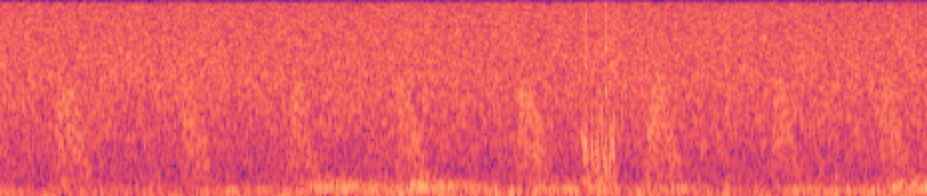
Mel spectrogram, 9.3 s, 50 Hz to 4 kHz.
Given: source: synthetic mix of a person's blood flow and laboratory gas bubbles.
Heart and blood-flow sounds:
Doppler ultrasound of blood flow; subclavian vein
5.79-6.25 s: bubbles
6.44-6.53 s: bubbles
From the record:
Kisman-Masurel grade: 222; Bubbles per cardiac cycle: several, 3 to 8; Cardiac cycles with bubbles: 10 to 50%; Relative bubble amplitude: moderate (0.250 to 0.450); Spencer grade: 2 (many but less than half of the cardiac periods contain bubble signals, singularly or in groups); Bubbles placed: anywhere in the cardiac cycle

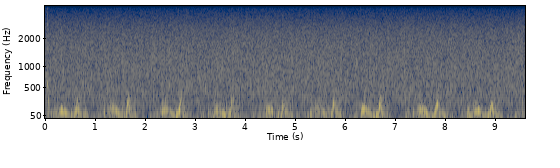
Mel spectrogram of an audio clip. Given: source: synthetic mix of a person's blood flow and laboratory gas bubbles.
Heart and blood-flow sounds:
Doppler ultrasound of blood flow; precordium
0.00-0.13 s: bubbles
From the record:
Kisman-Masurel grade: 112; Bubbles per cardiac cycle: 1 to 2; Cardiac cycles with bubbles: 1 to 10%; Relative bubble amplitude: moderate (0.250 to 0.450); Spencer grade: 1 (occasional bubble signal discernible with the cardiac motion signal, with majority of cardiac periods free of bubbles); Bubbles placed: anywhere in the cardiac cycle

